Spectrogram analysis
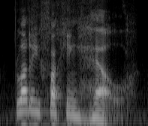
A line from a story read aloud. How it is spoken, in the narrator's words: It was my exclaiming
